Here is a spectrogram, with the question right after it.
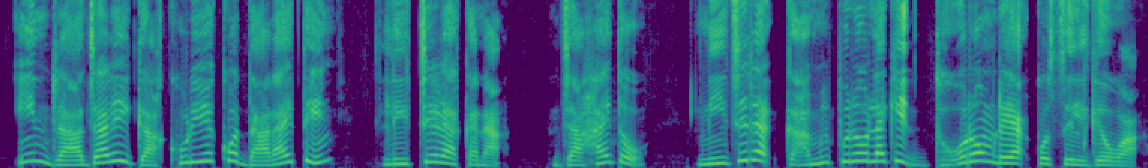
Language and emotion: Santali, disgusted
